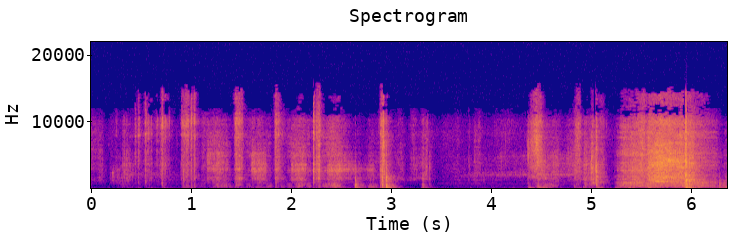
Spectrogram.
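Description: Scissors snipping a thin strip of excess canvas fabric, a run of short snips with the loudest about three seconds in. Then the canvas rubs and slides across the tabletop as it is turned over.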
